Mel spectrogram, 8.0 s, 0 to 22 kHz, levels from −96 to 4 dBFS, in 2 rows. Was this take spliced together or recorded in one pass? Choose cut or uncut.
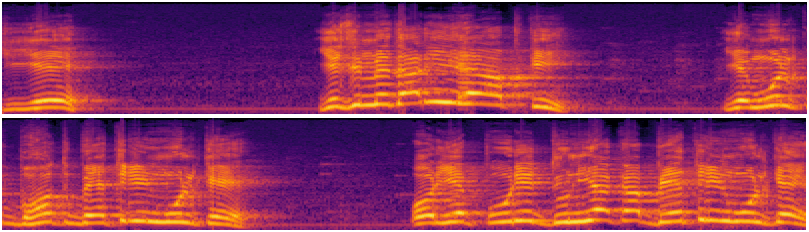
uncut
